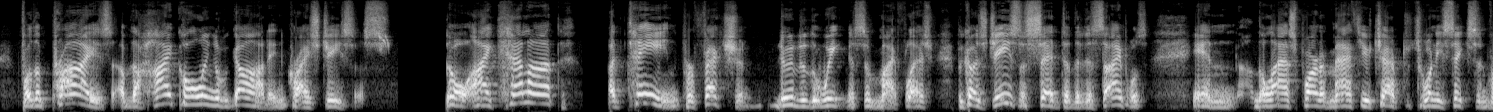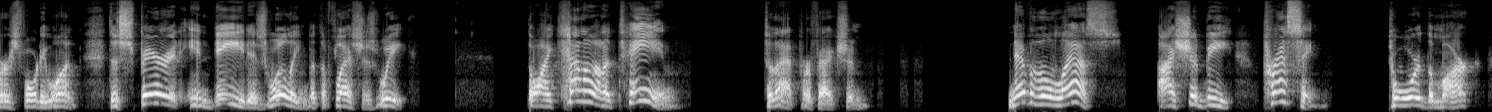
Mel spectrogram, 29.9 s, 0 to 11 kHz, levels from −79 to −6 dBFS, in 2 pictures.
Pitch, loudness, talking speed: 265 Hz, -17 LUFS, 135 wpm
